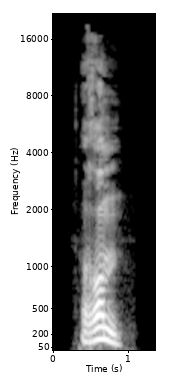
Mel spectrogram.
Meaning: rum
- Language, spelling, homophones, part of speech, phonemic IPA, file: German, Rum, rum, noun, /rʊm/, De-Rum.ogg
